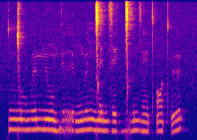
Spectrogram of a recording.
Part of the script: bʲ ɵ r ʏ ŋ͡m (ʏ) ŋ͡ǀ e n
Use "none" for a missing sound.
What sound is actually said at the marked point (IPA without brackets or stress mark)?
ʏ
